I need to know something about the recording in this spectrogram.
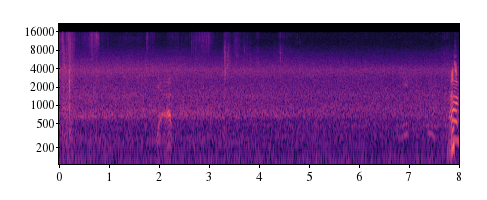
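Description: Steady wind rustling through the trees, an even hiss, with a short click at the start and a brief voice sound about two seconds in; speech begins just before the end.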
